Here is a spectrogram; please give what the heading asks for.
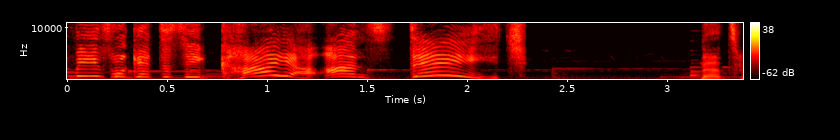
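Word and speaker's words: Kaeya: No, I mean like cavalry horses, because like Kaya, I say Kaya because I stuck on the Korean pronunciation. I used to have the voices in Korean, and they say it Kaya, and he's supposed to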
